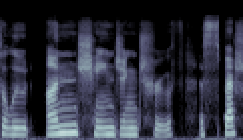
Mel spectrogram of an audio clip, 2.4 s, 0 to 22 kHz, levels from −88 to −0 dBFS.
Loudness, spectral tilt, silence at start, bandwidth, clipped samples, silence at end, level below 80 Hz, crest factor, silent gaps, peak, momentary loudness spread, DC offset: -25 LUFS; -4.5 dB/octave; 0 s; 13 kHz; under 0.1%; 0 s; -54 dBFS; 20 dB; none; -6 dBFS; 15 LU; under 0.1%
